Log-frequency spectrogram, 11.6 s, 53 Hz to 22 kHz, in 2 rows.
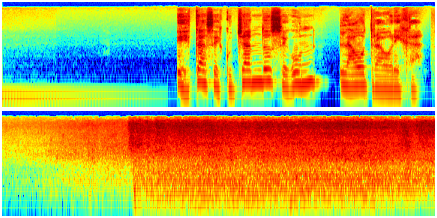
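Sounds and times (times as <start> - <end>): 
speech: 2.3 - 5.6
ocean waves on a beach at Mar del Plata: 5.7 - 11.5.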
